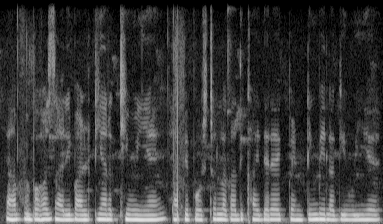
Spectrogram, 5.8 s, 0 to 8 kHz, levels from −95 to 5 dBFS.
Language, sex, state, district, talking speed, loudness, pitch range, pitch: Hindi, female, Uttar Pradesh, Lalitpur, 230 wpm, -15 LUFS, 170-180 Hz, 175 Hz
